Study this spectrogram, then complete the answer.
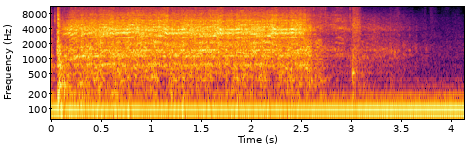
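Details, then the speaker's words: Clark forklift, sat several years, plugs removed for compression test: steady starter cranking drone with a slightly uneven beat, no firing; readings 110, 50, 50, 60, 110 psi, low compression; owner suspects valve lash needs adjustment. "60 psi on number one [Music] it's not good you got 110 50 50 60 and 110"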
